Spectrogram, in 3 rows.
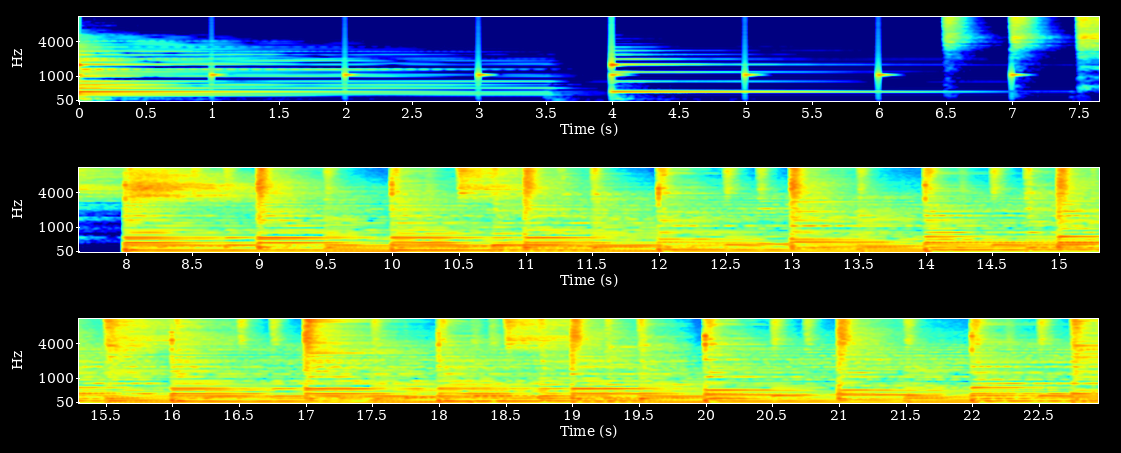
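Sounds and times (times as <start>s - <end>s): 
pop vocals sight singing backing track: 8.0s - 22.9s.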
